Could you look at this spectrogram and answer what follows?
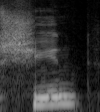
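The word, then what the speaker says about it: ش: Seringkali teman-teman kita atau saudara-saudara kita ketika membaca huruf shin yushbihu sin, yushbihu as-sin, yaitu menyerupai huruf sin. Ya, dan ini merupakan kesalahan karena shin dan sin dua huruf yang dari segi makhrajnya pun sudah berbeda.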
